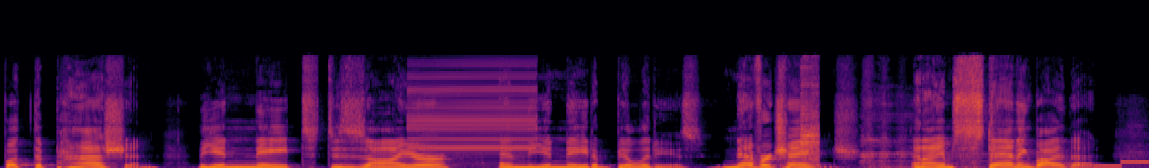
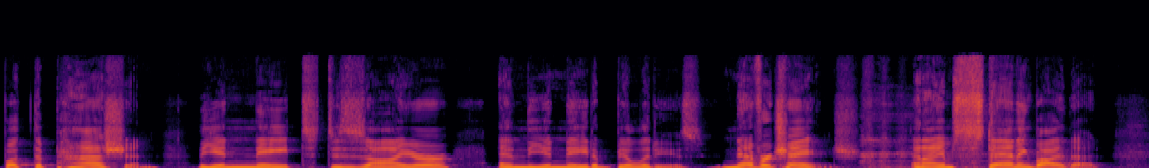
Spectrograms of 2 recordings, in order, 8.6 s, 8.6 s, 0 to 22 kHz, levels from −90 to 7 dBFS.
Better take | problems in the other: second | doorbell; noticeable; from 3 to 4 s; peak 9 dB below the speech // keyboard typing; noticeable; at 6 s; peak 5 dB below the speech // alarm; faint; at 8 s; peak 15 dB below the speech

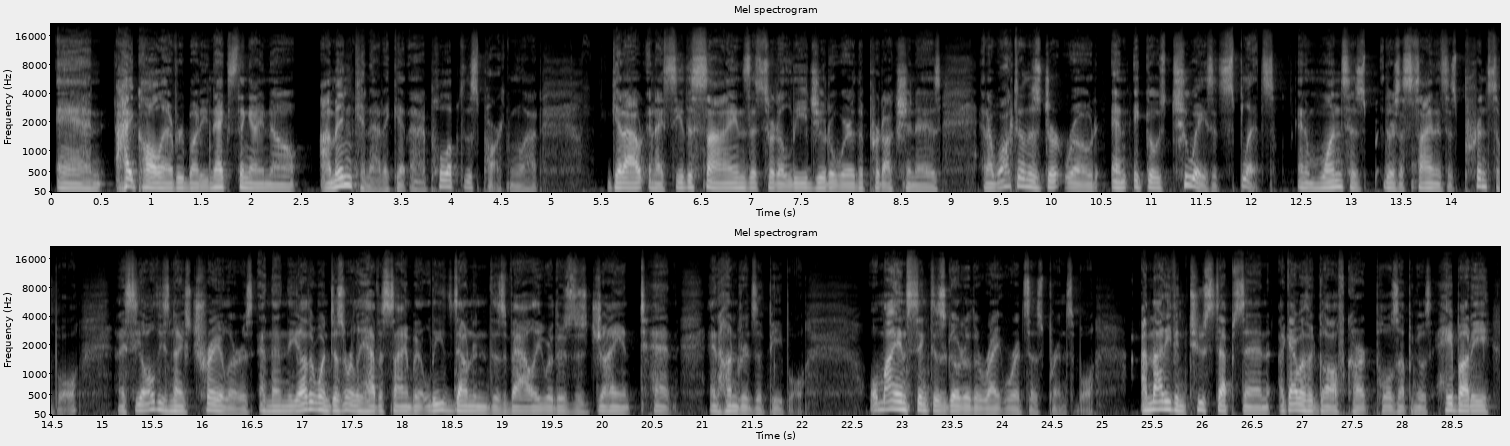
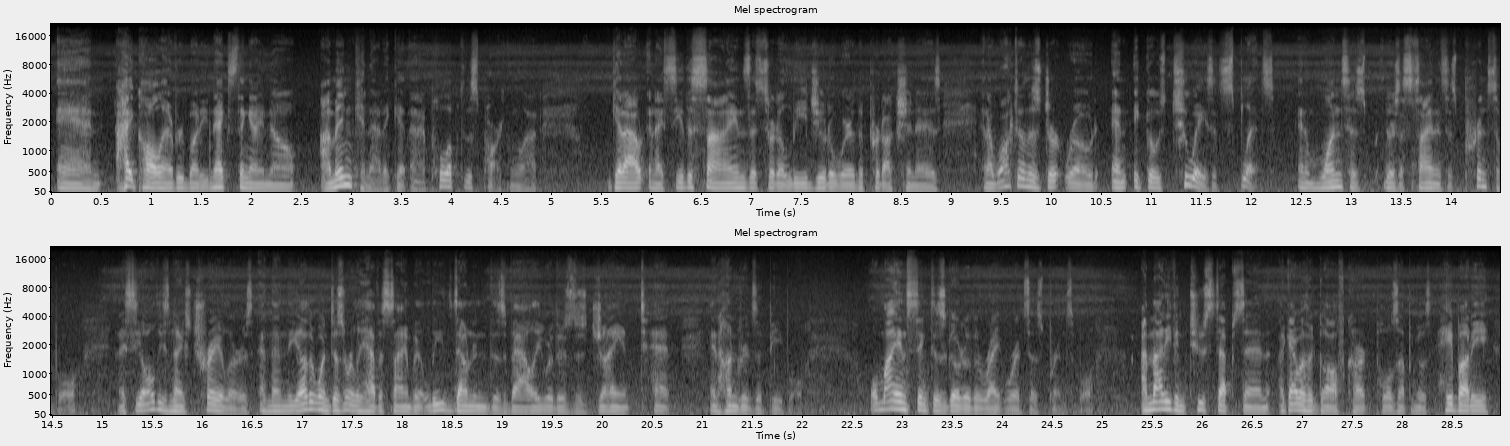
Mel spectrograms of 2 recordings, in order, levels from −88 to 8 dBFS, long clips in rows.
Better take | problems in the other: first | hiss; noticeable; throughout; 20 dB below the speech

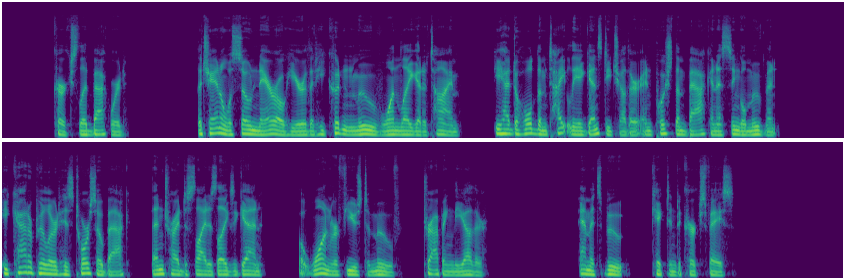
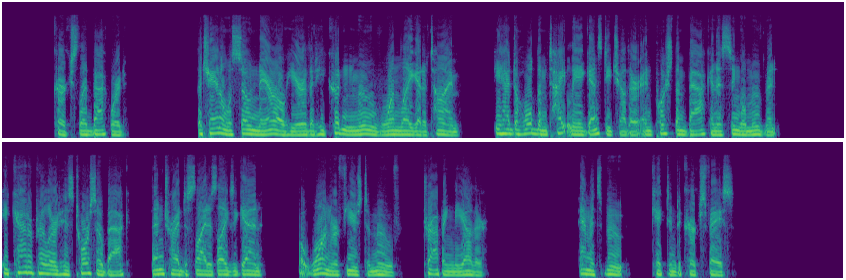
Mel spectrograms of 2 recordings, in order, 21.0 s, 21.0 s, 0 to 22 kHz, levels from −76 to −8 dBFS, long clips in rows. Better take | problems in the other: first | distortion; heavy; 17% of the sound clipped

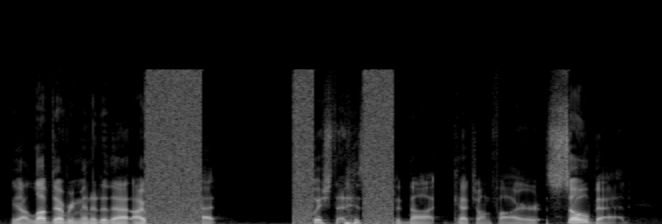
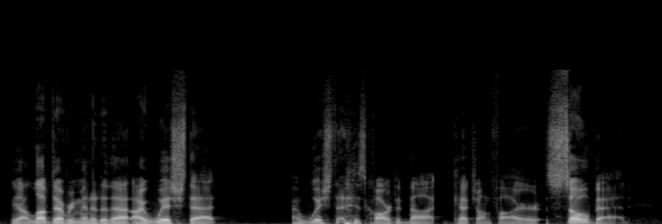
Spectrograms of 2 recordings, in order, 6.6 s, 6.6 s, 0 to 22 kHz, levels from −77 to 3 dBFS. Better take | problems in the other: second | audio cutting out; filled with static; at 1.5 s for 0.5 s, at 3 s and at 3.5 s

